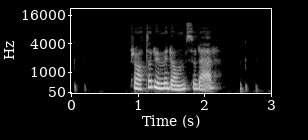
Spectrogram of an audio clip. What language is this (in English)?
Swedish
